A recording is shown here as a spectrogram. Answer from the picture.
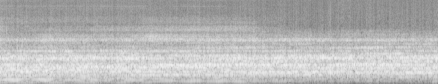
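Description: Live ambient electronic music from a keyboard and effects units: a dense, steady drone of many sustained tones layered with echo. A low tone under the drone fades out about five seconds in.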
